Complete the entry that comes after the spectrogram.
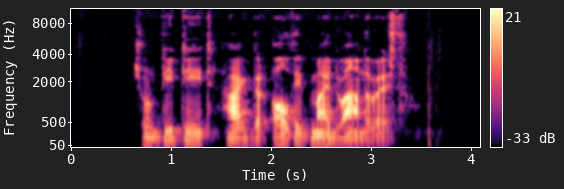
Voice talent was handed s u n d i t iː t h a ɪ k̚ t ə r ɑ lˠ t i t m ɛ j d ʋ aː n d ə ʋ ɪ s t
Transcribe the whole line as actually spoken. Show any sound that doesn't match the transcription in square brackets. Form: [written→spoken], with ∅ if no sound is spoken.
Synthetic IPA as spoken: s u n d i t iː t h a ɪ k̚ [t→d] ə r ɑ lˠ t i t m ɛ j d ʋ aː n d ə ʋ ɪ s t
